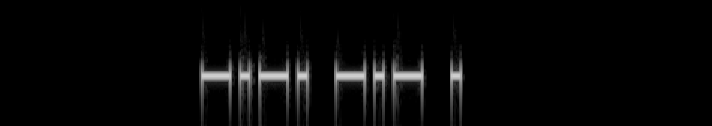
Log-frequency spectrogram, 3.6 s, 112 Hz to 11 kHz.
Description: Morse code, heard as a keyed tone, about 25 wpm, 700 Hz. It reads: CKE
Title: USA Call Sign Postfixes - 3 Letters 25wpm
